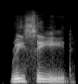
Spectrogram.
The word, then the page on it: recede: American English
